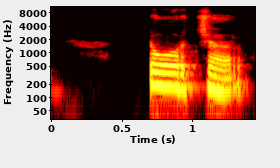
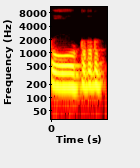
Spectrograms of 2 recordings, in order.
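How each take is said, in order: First: The middle consonant is a ch sound. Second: The middle consonant is a plain t sound. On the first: The speaker calls it right. "तो वहां पर च का उच्चारण निकलता है" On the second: The speaker calls it wrong. "इसको अक्सर टोटर पढ़ते हैं जो कि गलत है"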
